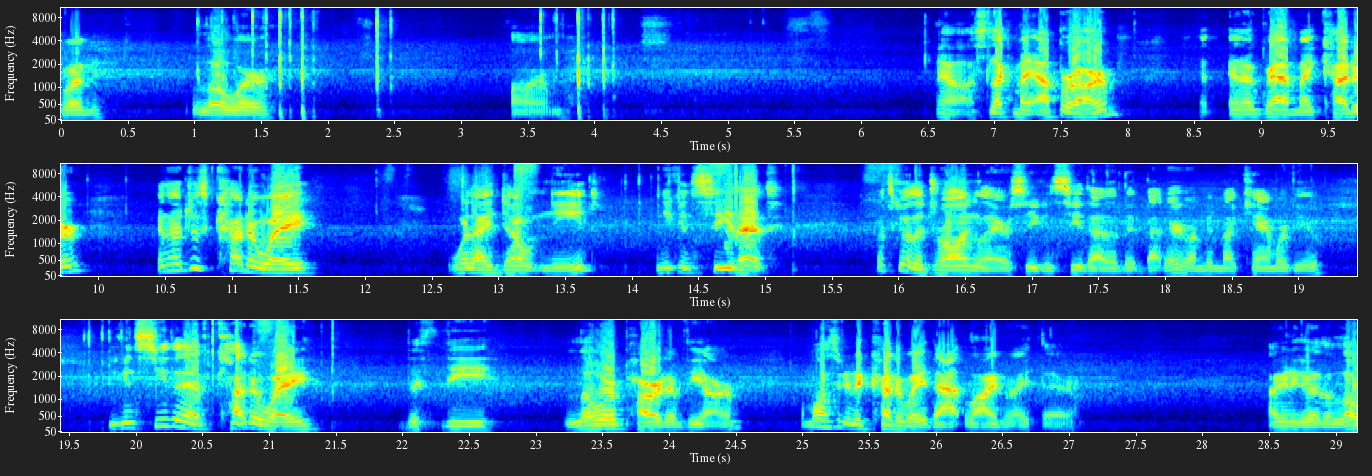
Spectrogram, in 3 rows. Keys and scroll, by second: 0.9-2.4 typing, 3.4-4.6 typing, 12.9 BackSpace, 14.0 2, 14.8 space, 17.7 1, 19.7 2, 20.7 1, 21.1 space.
